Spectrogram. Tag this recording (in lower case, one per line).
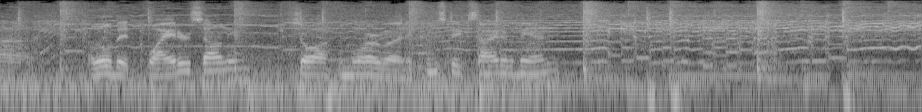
music
speech
pop music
